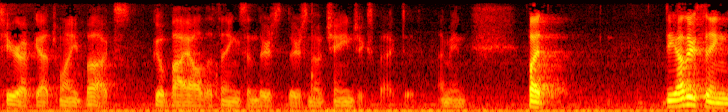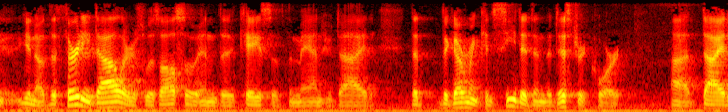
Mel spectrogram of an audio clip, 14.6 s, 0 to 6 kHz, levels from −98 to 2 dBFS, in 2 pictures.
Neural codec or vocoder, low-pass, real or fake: none; 5.4 kHz; real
